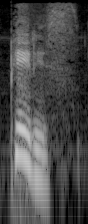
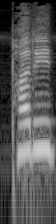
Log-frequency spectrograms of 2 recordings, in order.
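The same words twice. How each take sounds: First: Paris is pronounced the English way. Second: Paris is pronounced the French way. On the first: The speaker calls it right. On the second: The speaker calls it wrong.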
